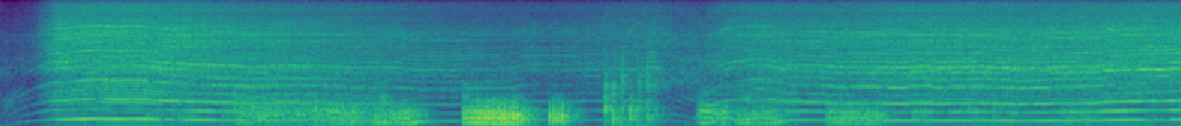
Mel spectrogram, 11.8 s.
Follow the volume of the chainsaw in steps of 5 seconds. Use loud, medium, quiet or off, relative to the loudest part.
loud, medium, loud.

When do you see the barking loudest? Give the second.
5 s.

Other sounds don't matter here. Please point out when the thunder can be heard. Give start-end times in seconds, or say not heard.
2.2-3.9.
